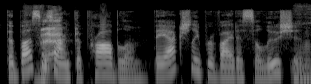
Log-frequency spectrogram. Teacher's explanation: they put problem and solution in all caps, and it caused it to emphasize those 2 words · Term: emphasis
